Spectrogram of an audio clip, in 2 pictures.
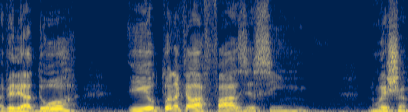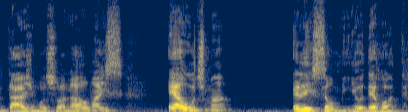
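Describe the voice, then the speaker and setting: A man speaks at a fairly high pitch with very wide pitch swings. He leaves long, frequent pauses. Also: moderate pace. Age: 70s. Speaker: TV presenter and local politician. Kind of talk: casual chat.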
